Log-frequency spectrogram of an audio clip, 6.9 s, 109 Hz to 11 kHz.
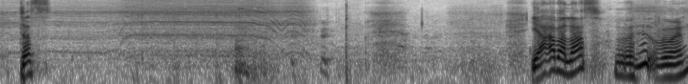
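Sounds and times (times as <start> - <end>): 
power drill driving in a screw: 0.0 - 3.7
speech: 0.2 - 0.6, 5.3 - 6.8.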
